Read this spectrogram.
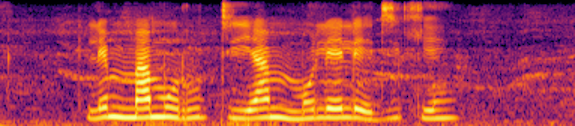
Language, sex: Southern Sotho, female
